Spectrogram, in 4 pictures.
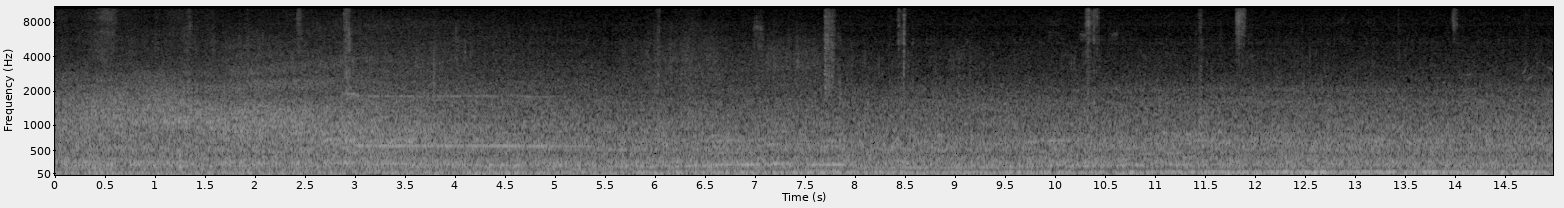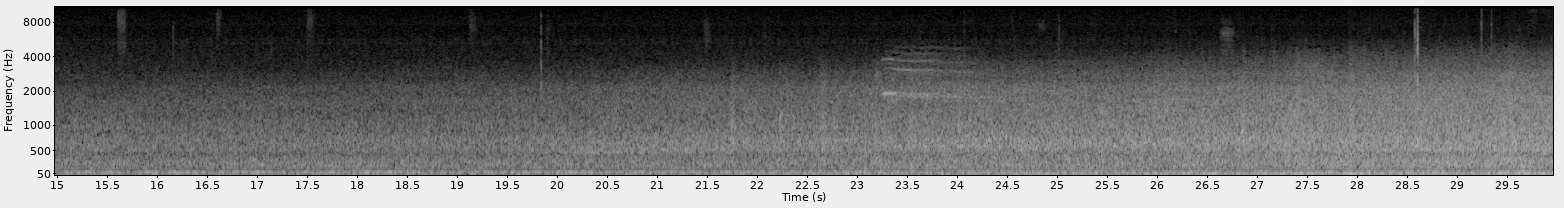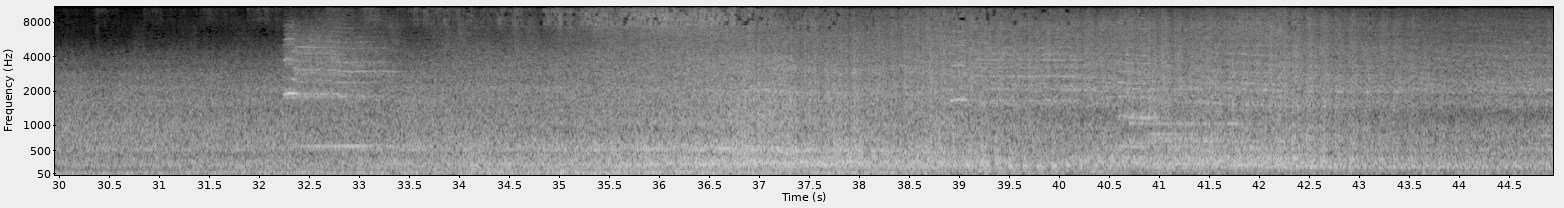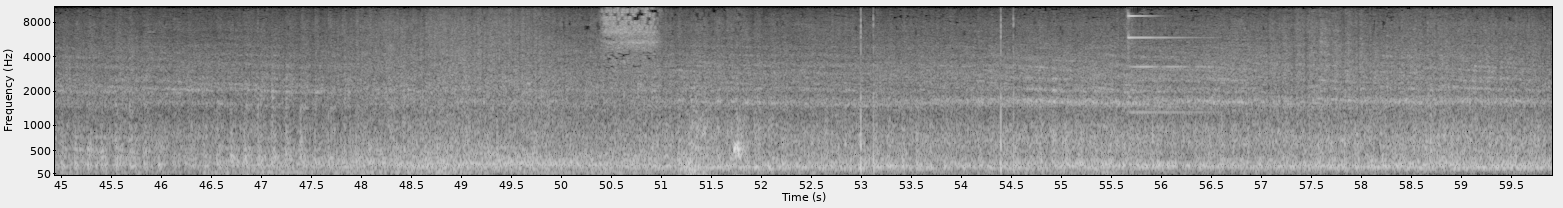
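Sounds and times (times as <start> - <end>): high wheel squeals: 32.2 - 33.5, 50.4 - 52.0
train wheels clattering: 32.4 - 59.9.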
